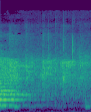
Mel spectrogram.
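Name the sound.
applause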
